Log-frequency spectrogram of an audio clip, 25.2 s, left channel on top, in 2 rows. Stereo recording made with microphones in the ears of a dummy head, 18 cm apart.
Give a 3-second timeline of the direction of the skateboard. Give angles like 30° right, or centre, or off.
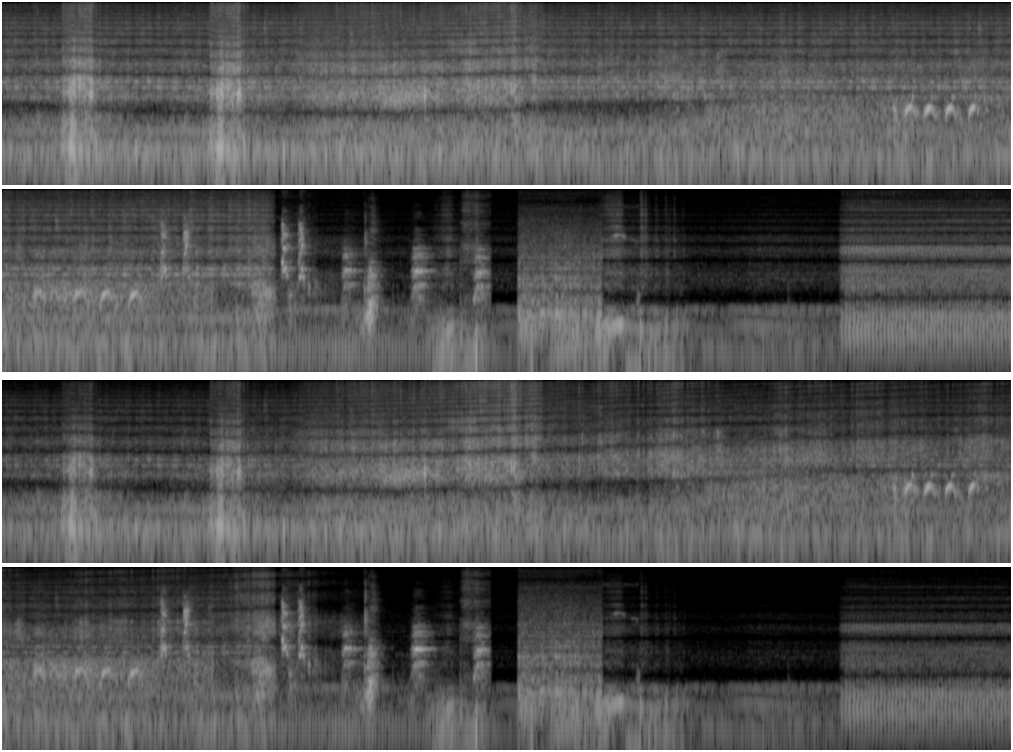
40° left, 10° left, 20° right, 40° right, 50° right, 50° right, off, off, off.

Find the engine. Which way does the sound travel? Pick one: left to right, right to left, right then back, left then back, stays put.
stays put.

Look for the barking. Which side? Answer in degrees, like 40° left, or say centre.
20° right.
